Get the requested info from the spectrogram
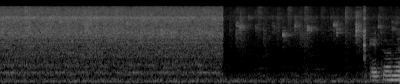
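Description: Chicken fat sizzling steadily in a nonstick wok as it renders out its own oil, cutting off abruptly a little after two seconds in, after which a much fainter sizzle remains.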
